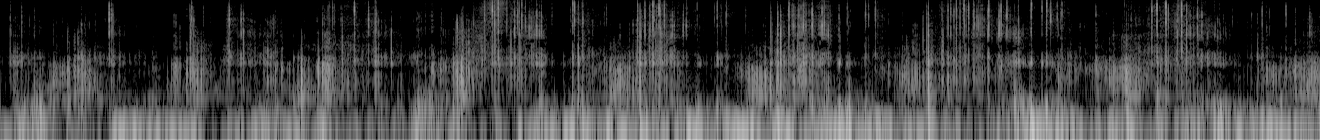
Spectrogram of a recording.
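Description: Long acrylic nails scratch and tap rapidly across the patterned squares of an unwrapped, solid dark milk-chocolate bar lying flat on a towel. The result is a dense, crunchy, crinkly texture of fast scratches and short, dry taps with bright edges, continuing steadily throughout.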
